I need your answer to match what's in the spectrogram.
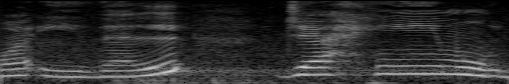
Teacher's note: பண்ணி அதாவது சேர்த்து ஓதுறோம் வைதல் ஜஹீமு ஜீம் பத்ஹா ஜா ஹால இருக்கிறது யா மத்தா இரண்டு ஹரக்கத் அளவு நீட்டம் கொடுத்து ஓதணும்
